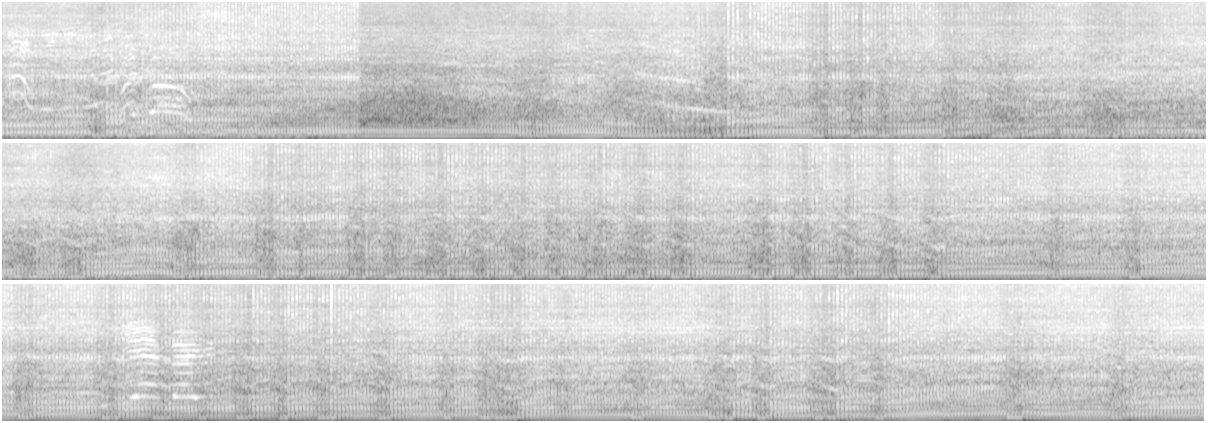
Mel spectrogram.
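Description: Can-Am quad ATV engine runs continuously through a backyard lap around a house, revving and varying in pitch as it accelerates and slows, with people talking over it at times.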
